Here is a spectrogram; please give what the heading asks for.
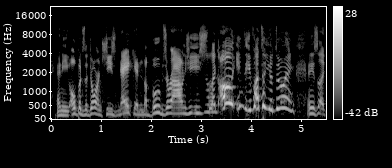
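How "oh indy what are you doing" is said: put-on high, startled woman with a German accent. Elsa surprised in the bathroom by Indy, German accent. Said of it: "You have a very German accent".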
